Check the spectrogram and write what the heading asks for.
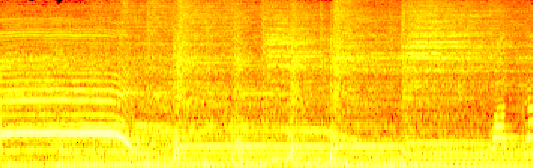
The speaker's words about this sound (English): When you are shouting glory, I want you to understand why you are shouting glory. It is not for fun. Ah, it's not for fun.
